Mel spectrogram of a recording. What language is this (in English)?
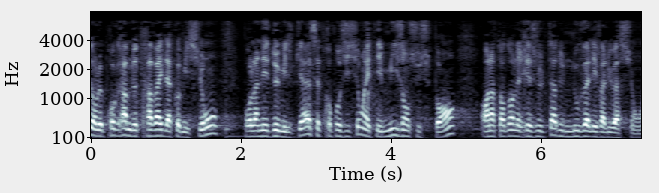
French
